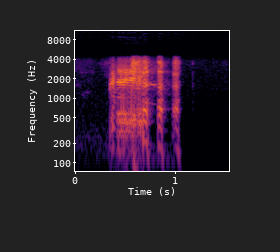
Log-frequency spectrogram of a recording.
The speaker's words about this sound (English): but oh, I shouldn't have coughed, that was so sorry.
